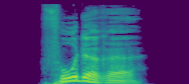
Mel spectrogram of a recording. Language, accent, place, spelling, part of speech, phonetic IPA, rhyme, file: German, Germany, Berlin, fodere, verb, [ˈfoːdəʁə], -oːdəʁə, De-fodere.ogg
- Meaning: inflection of fodern: 1. first-person singular present 2. first-person plural subjunctive I 3. third-person singular subjunctive I 4. singular imperative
